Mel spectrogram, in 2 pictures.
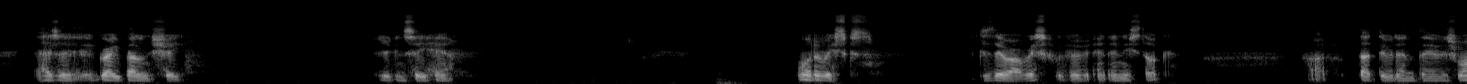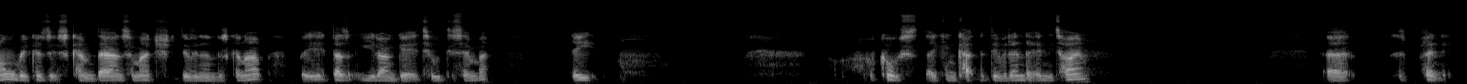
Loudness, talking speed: -32 LUFS, 120 wpm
